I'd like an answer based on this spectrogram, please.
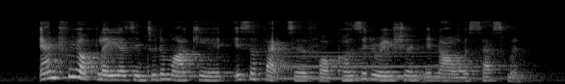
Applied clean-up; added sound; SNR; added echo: none; Wind instrument, woodwind instrument; 14 dB; none.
